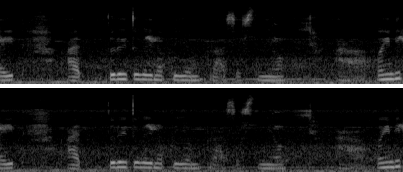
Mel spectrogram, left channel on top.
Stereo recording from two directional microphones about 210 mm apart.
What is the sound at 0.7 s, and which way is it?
Speech, 5° left (ahead or behind).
